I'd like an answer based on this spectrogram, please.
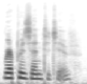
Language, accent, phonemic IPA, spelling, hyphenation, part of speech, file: English, US, /ˌɹɛpɹɪˈzɛnt(ət)ɪv/, representative, rep‧re‧sen‧ta‧tive, adjective / noun, En-us-representative.ogg
- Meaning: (adjective) 1. Typical; having the same properties or interest as a larger group 2. Representing, showing a likeness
